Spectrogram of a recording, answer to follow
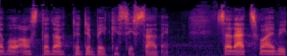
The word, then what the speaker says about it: Bhekisisa: you're doing at, and I want to pronounce this correctly, Bhekisisa? That's excellent pronunciation.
